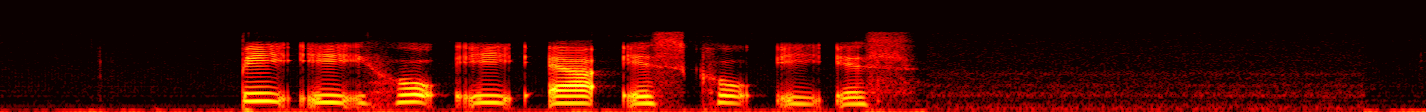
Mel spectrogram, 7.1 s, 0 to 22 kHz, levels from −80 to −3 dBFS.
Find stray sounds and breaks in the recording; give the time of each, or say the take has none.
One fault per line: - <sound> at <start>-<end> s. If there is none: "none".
none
